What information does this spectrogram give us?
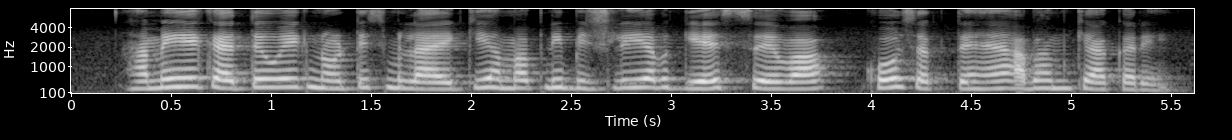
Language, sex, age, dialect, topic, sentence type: Hindi, female, 18-24, Hindustani Malvi Khadi Boli, banking, question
